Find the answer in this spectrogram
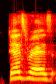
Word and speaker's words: des res: how you pronounce this this is des res yeah yeah desires that's that's a funny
